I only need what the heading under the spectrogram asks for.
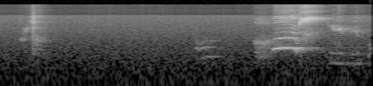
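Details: Pet parrot talking indoors, described as talking all day long: a short burst of parrot voice near the end, with bright whistled tones and a rising-falling harmonic syllable, after a faint click early on and quiet room background.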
